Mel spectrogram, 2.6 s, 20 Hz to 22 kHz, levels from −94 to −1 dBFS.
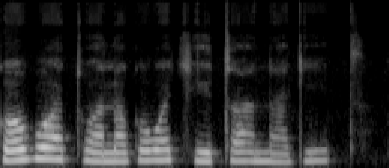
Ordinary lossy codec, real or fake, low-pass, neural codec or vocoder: Opus, 16 kbps; real; 19.8 kHz; none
